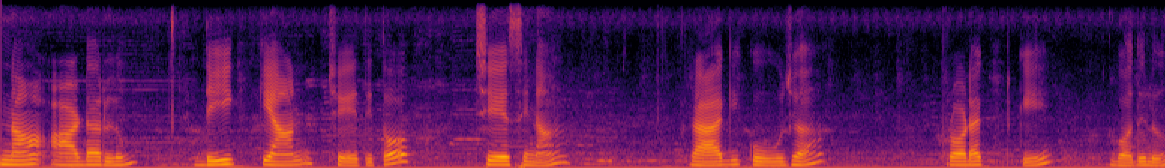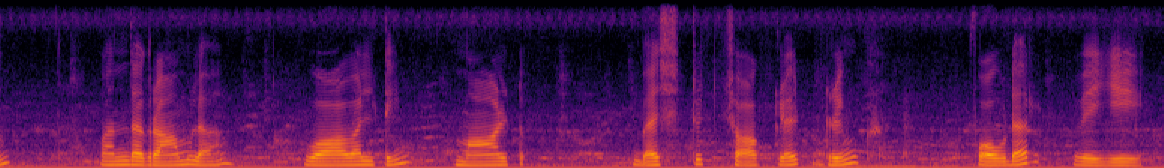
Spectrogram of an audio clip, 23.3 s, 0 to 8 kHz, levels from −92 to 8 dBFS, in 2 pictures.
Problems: continuous background conversations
